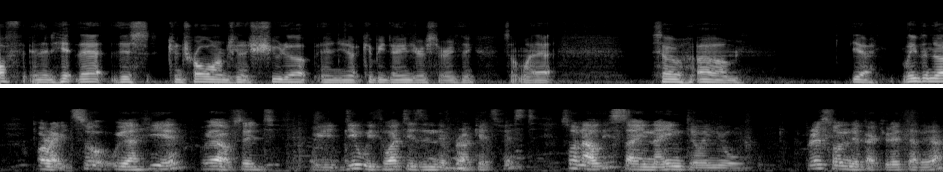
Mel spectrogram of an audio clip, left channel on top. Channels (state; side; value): different; both; correlation -0.01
